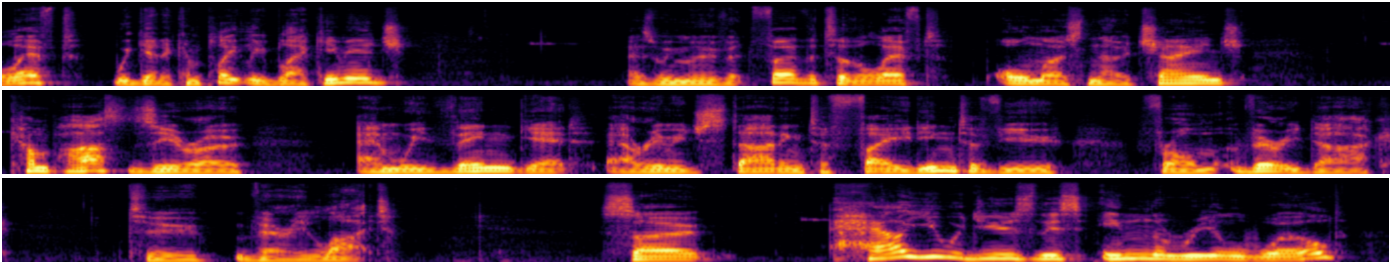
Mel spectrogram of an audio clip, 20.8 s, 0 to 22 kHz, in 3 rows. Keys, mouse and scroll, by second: 2.0-4.4 drag, 6.2-9.9 drag, 11.1-18.5 drag, 18.8 right click.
